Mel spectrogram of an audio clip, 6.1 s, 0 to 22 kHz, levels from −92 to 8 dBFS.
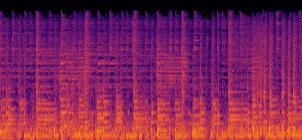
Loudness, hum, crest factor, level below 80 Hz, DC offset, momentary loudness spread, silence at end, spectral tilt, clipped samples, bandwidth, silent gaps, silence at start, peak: -23 LUFS; none; 18 dB; -36 dBFS; 0.1%; 3 LU; 0 s; -5.5 dB/octave; under 0.1%; 16 kHz; none; 0 s; -4 dBFS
